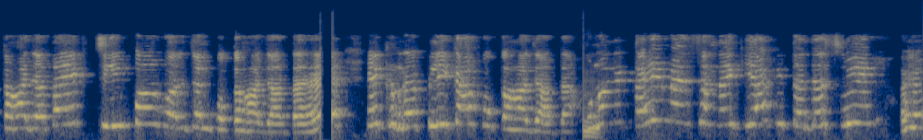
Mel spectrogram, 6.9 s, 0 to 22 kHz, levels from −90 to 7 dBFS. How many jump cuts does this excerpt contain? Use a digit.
1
